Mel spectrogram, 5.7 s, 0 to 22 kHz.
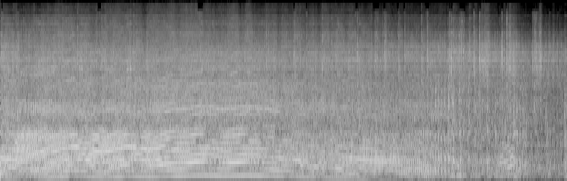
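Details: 2008 Poulan Pro PP25E 25cc straight-shaft trimmer, abused, with misrouted fuel lines and a clogged carb screen, running again: buzzy two-stroke note sweeping up and down with throttle, catching and holding revs; smoking off garbage, still needs carb adjustment.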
